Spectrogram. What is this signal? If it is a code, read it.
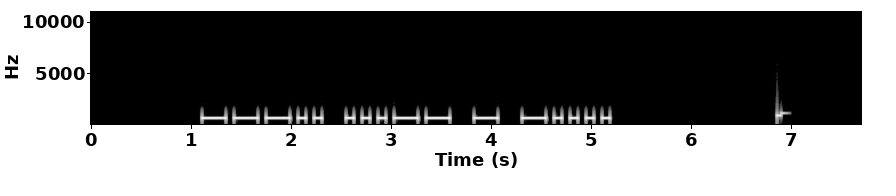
Morse code, heard as a keyed tone, about 15 wpm, 700 Hz. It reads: 83T6
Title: Common Cut Numbers - 4-Digit 15wpm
